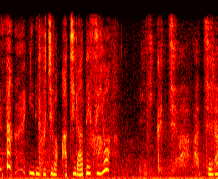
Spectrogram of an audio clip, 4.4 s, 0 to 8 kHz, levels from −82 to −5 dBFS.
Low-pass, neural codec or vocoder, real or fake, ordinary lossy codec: 7.2 kHz; none; real; AAC, 48 kbps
